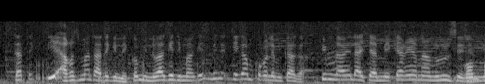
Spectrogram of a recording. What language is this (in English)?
Serer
